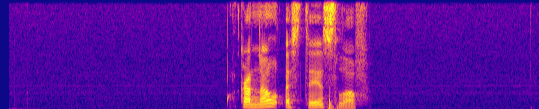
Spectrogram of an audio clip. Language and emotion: Russian, neutral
